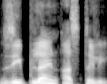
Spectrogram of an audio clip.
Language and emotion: Goan Konkani, neutral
